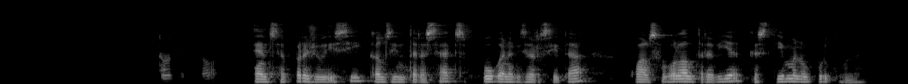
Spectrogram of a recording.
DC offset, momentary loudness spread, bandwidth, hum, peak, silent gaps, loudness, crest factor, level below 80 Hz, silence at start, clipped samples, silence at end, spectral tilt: under 0.1%; 18 LU; 7.6 kHz; none; -12 dBFS; 1.91-2.00 s, 2.24-2.53 s; -33 LUFS; 22 dB; -72 dBFS; 1.6 s; under 0.1%; 0.45 s; -4.5 dB/octave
